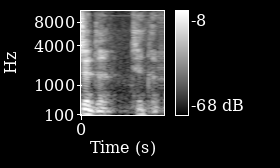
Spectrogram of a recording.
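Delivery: low, hushed, barely audible whisper. Retelling what her daughter asked her about the fan, whispering. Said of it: "She whispered".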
